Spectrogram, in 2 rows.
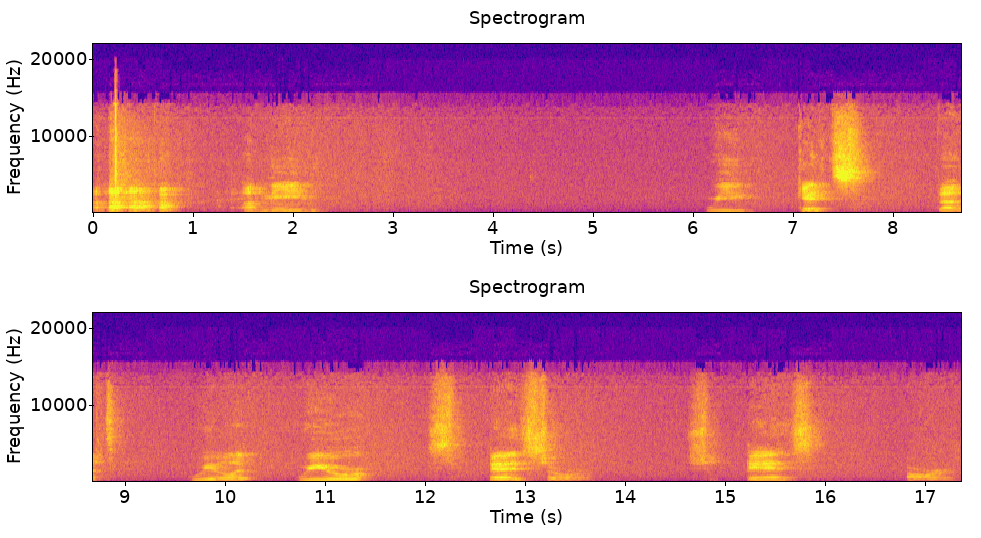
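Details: Adult man with Broca's aphasia after a stroke about 11 months earlier, attending an intensive aphasia program: Broca's aphasia.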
